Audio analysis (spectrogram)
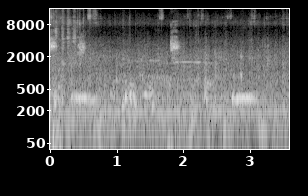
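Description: Pigeons kept indoors coo softly in a series of low, rolling calls close by while it rains outside, with faint rustling between the calls.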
